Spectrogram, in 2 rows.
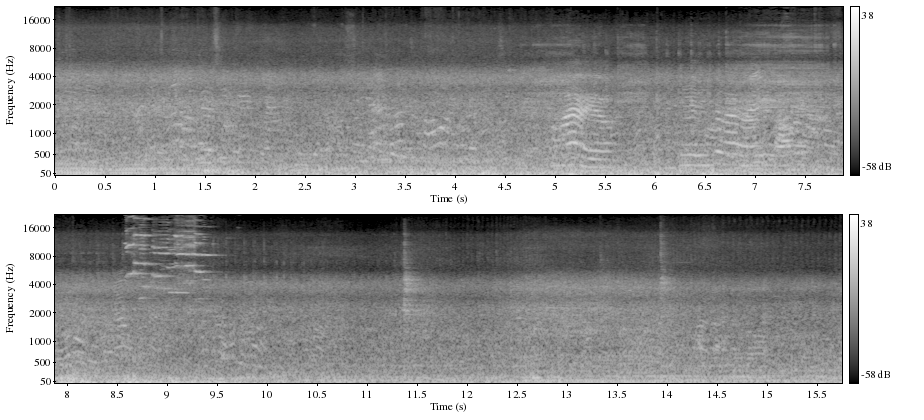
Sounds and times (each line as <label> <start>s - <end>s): market selling voice 0.0s - 11.0s
Traffic sound 0.0s - 15.7s
Walking through the market 0.0s - 15.7s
